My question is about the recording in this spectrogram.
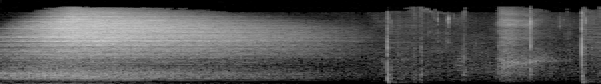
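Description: A shimmering, cymbal-like production sound effect swells up, peaks about a second in and fades away over the next few seconds. A basketball then bounces on the court once about four seconds in and again near the end, as the shooter dribbles before a free throw.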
